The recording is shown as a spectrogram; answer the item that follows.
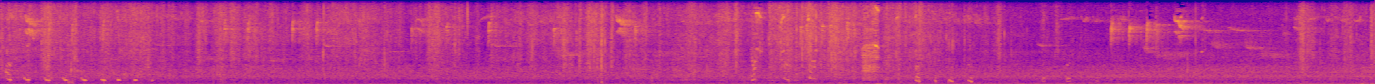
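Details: Female Pomsky Bentley whining nervously at a hog behind a fence, her first sight of one during a walk; brief bursts of quick, high whimpers at the start and again midway over steady low outdoor rumble.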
